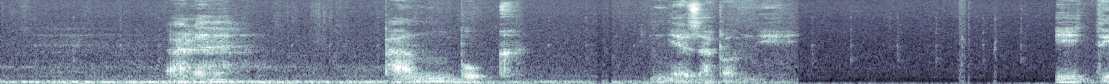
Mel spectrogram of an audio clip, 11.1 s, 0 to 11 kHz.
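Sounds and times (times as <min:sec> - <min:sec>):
faint ticks: 0:00.0 - 0:11.0.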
